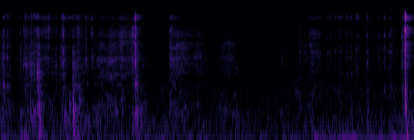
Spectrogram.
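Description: Scissors snip small pictures out of paper for a Regency-style wallet craft, with a few quiet, close cuts and rustles and two sharper clips.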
